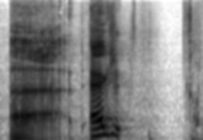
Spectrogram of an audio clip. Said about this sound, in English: Actually, oh my god, I burped and the Jameson came up. Oh, that was awful. It burned my throat. It was like a backfire. Like my fucking gut just backfired in my throat. What the fuck was that? Jesus Christ, that was terrible.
